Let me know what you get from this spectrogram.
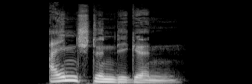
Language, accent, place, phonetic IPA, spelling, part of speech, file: German, Germany, Berlin, [ˈaɪ̯nˌʃtʏndɪɡn̩], einstündigen, adjective, De-einstündigen.ogg
- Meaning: inflection of einstündig: 1. strong genitive masculine/neuter singular 2. weak/mixed genitive/dative all-gender singular 3. strong/weak/mixed accusative masculine singular 4. strong dative plural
